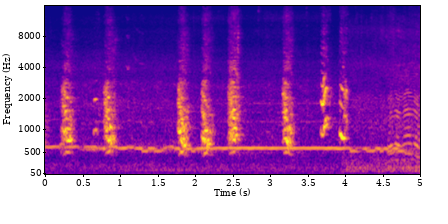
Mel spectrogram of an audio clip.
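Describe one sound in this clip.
Dogs bark sharply several times close by.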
